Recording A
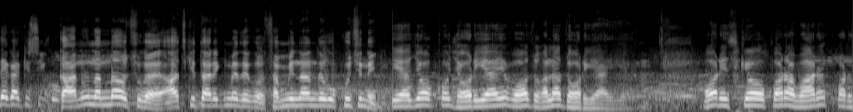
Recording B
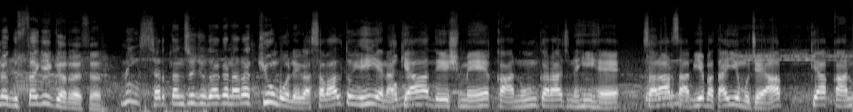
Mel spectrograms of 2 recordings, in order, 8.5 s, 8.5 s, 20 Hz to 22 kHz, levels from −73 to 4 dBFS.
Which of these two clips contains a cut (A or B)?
A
